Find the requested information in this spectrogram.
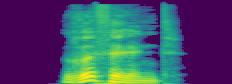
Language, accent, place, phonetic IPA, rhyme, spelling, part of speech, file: German, Germany, Berlin, [ˈʁʏfl̩nt], -ʏfl̩nt, rüffelnd, verb, De-rüffelnd.ogg
- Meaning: present participle of rüffeln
